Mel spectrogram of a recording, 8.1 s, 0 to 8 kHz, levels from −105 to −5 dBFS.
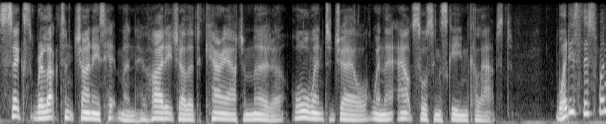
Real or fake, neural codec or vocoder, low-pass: real; none; 7.2 kHz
